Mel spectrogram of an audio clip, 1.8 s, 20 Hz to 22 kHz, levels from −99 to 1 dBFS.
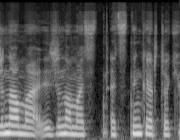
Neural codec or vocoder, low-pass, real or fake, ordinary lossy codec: none; 19.8 kHz; real; Opus, 24 kbps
